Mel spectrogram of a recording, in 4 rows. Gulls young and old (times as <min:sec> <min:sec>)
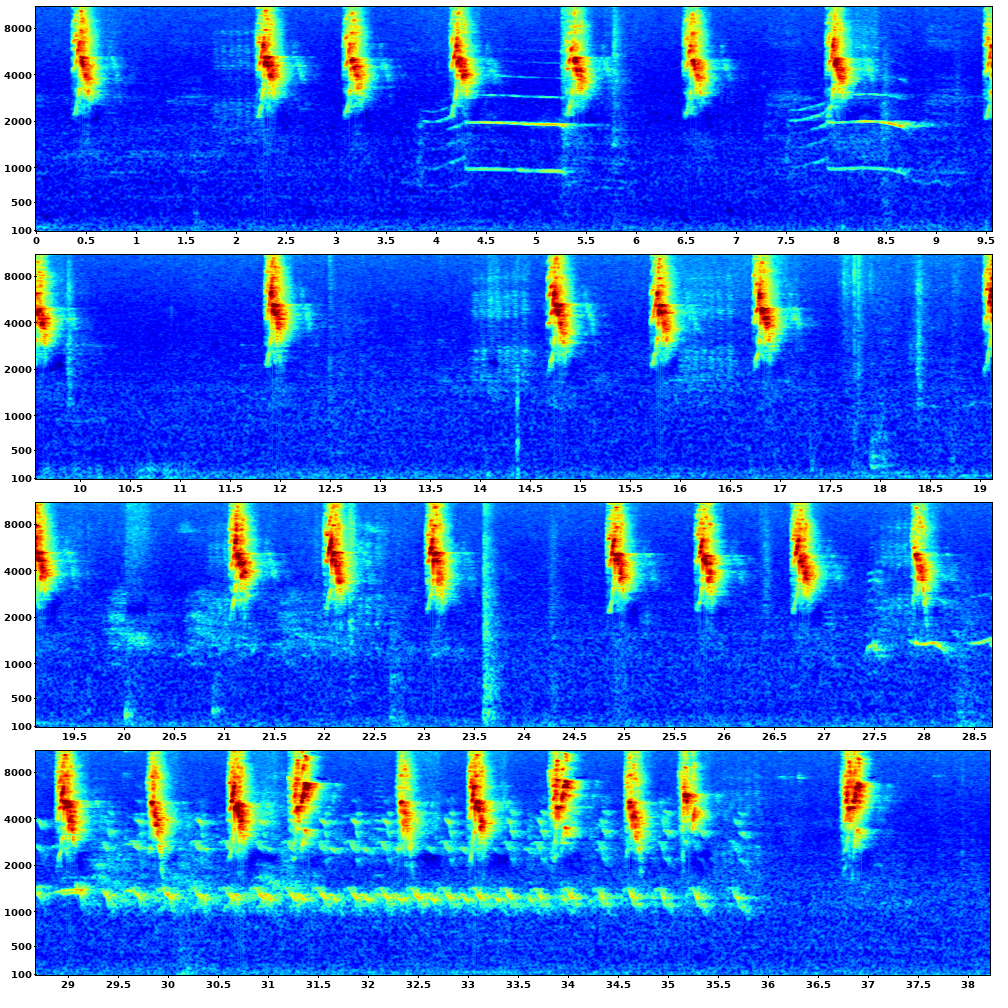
0:24.8 0:36.1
